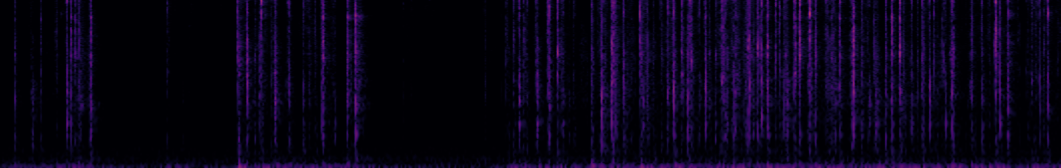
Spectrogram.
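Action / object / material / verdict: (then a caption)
tap / plastic keyboard with round keycaps / plastic / none. A full-size beige and orange plastic keyboard with round keycaps and a hollow body, resting on a felt mat, is typed on with fingertips. Bursts of quick, clicky key presses come in uneven runs with short pauses, then settle into a steady stream of typing. Each press has a thin, hollow plastic tap over a low body resonance.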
